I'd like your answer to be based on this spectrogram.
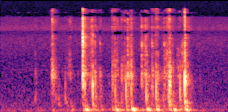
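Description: Fingertips type on a compact mechanical keyboard fitted with cat-shaped plastic keycaps, producing a quick run of about eight short, deep, thocky keystrokes with brief bright clicks on top. Each press dies away almost instantly.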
